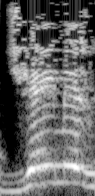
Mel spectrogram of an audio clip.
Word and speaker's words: Jameis: Matt Ryan, Marcus Mariota, Jameis Winston. What a name, James is. That's how you spell it. – William, I believe it's pronounced Jameis.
